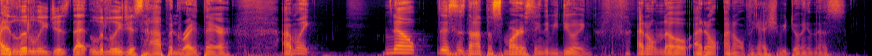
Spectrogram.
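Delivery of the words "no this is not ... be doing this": ordinary talk, nothing marked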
